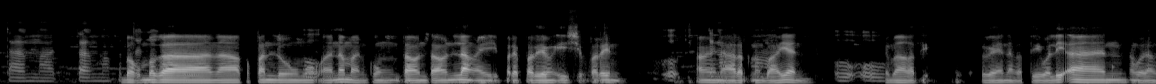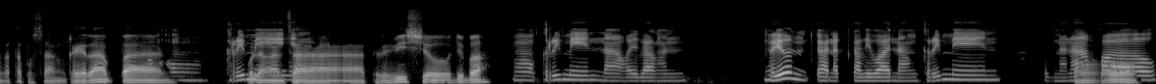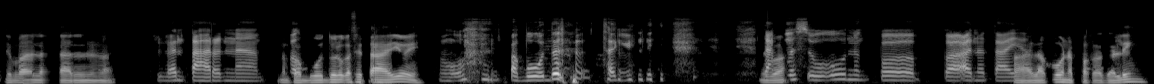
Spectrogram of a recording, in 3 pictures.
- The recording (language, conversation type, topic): Filipino, unstructured, Ano ang masasabi mo tungkol sa kahalagahan ng pagboto sa halalan?
- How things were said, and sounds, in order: background speech; tapping; other noise; distorted speech; laughing while speaking: "oo, pa-budol"; unintelligible speech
